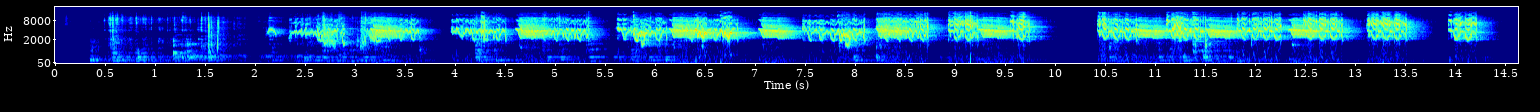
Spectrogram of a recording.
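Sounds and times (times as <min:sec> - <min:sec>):
budgerigar chattering: 0:02.1 - 0:09.8, 0:10.4 - 0:14.2.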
